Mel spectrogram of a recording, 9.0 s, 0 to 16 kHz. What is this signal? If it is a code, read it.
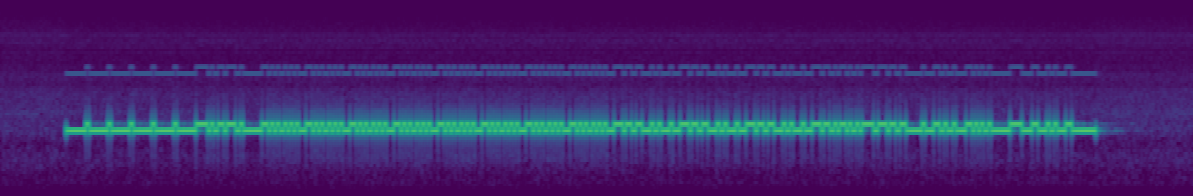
RTTY (45.45 baud, 170 Hz shift), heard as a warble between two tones, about 1360 Hz centre. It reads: RYRYRYRYRYRYRYRY CQ CQ CQ DE VU4OCU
